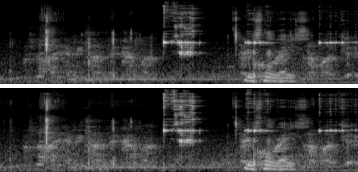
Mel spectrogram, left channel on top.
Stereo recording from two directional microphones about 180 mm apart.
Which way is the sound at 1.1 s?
25° right (ahead or behind).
